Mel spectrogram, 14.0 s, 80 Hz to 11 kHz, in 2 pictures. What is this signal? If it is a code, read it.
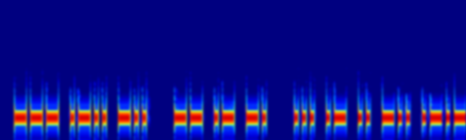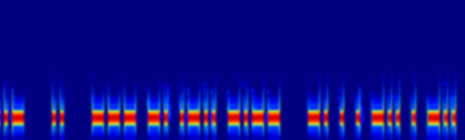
Morse code, heard as a keyed tone, about 20 wpm, 600 Hz. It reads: OLD MAN SAID. I ONLY NEEDED
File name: the old man and the sea / the old man and the sea part 1 20wpm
